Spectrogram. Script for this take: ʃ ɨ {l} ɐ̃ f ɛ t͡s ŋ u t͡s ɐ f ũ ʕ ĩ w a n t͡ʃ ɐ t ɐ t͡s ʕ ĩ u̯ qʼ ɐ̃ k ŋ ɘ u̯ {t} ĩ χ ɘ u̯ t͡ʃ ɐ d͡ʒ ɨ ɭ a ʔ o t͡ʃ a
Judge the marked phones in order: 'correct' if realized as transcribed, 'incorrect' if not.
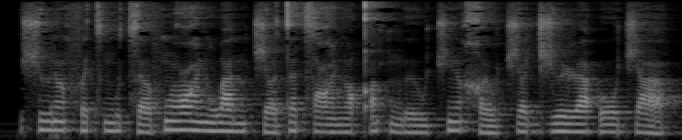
incorrect: ɾ, incorrect: t͡ʃ

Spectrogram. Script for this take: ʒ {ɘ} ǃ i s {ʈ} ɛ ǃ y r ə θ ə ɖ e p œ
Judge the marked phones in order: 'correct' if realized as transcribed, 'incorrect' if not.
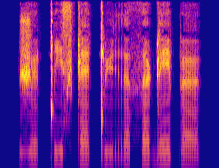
incorrect: ø, correct

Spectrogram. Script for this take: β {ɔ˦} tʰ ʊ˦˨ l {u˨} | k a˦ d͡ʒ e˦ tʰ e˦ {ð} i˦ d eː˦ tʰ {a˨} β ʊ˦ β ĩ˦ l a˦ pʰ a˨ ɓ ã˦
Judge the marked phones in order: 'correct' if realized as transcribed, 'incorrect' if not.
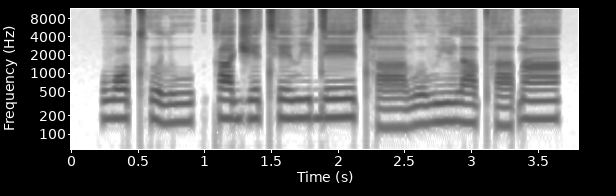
correct, incorrect: u˦, incorrect: β, incorrect: aː˨

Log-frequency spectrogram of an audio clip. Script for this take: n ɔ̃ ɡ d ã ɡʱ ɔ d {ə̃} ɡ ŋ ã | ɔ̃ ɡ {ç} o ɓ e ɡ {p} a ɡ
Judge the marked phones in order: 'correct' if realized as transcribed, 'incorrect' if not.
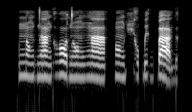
incorrect: ɔ̃, correct, incorrect: ɓ

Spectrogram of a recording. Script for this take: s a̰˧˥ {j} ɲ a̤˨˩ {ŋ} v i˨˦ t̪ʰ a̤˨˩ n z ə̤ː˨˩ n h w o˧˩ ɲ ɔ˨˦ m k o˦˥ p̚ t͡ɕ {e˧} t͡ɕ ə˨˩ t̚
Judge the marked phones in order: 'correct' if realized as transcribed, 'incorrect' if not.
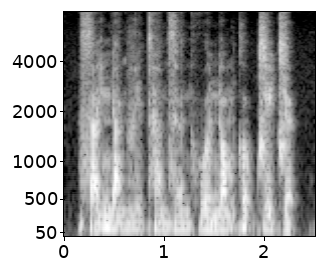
correct, correct, incorrect: e˨˦

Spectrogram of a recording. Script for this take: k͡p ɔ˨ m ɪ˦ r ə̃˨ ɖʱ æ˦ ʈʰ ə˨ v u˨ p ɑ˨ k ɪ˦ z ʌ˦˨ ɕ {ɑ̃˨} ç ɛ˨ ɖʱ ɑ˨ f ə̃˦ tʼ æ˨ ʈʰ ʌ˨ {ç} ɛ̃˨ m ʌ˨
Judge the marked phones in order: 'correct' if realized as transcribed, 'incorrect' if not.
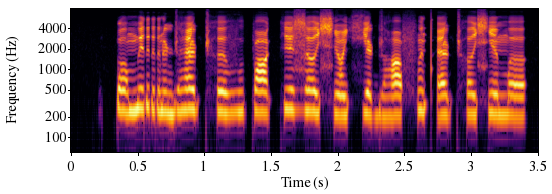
correct, incorrect: ɕ

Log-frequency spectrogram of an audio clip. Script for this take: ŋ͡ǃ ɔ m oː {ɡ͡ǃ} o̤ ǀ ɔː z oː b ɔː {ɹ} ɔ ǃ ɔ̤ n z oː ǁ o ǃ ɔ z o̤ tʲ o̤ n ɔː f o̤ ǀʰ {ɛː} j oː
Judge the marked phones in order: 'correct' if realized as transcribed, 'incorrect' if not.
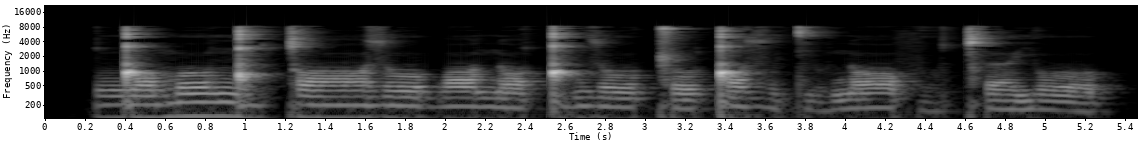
incorrect: ŋ͡ǃ, incorrect: n, incorrect: əː

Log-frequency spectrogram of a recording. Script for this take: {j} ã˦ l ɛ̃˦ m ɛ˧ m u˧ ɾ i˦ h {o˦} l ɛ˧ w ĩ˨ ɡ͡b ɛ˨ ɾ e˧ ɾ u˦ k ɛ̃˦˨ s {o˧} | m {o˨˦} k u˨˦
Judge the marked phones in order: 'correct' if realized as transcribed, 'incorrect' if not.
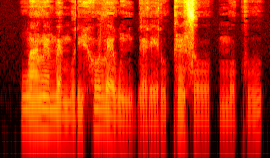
incorrect: w, correct, correct, incorrect: o˨

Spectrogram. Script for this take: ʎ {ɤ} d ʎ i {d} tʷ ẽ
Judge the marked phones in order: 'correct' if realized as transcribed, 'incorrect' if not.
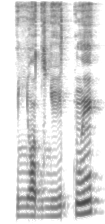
incorrect: ɔ, correct

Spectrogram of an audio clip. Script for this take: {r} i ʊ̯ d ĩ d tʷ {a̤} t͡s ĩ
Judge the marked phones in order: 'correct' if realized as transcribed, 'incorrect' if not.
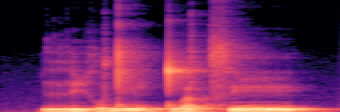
correct, incorrect: a

